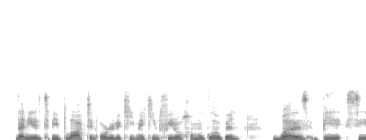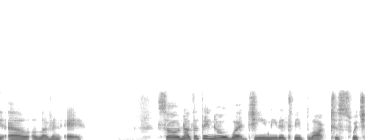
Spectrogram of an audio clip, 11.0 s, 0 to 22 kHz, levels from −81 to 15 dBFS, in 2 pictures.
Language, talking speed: English, 150 wpm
